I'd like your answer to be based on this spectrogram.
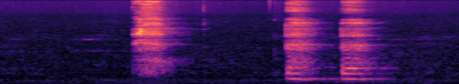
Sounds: Cough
